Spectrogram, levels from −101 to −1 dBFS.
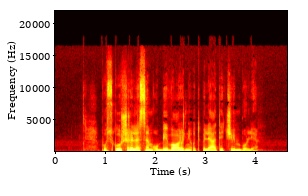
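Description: Overlapping chunks at 1.47 s (before "sem obe"), 2.52 s (after "sem obe") and 3.56 s: each 1.0 s chunk starts early, replaying 44 ms and producing a regular stutter.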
